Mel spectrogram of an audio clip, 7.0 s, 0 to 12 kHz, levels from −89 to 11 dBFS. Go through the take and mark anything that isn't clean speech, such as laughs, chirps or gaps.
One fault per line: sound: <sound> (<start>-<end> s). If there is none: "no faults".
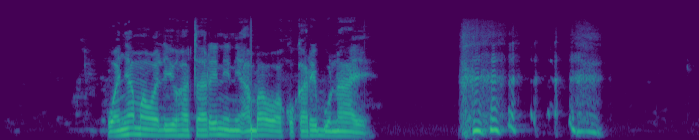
sound: laugh (4.6-6.1 s)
